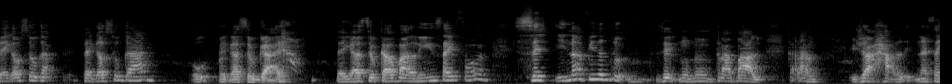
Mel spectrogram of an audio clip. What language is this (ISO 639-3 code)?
por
